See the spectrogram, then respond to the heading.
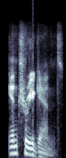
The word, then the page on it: intrigant: American English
